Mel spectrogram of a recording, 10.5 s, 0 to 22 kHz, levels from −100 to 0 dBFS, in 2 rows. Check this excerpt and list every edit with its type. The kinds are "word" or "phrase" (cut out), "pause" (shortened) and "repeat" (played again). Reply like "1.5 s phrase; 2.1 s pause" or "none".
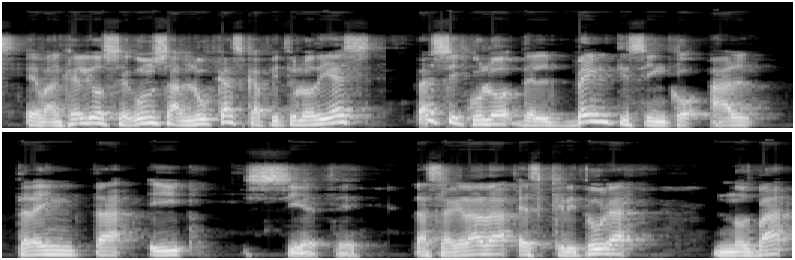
none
